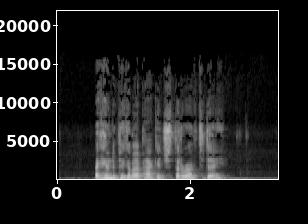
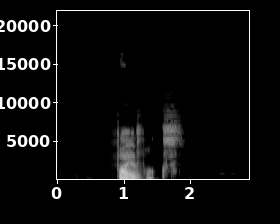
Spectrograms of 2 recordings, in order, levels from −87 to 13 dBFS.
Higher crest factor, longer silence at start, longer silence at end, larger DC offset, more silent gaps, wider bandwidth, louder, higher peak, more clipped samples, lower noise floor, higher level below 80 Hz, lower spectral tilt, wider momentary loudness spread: about the same, 18 dB vs 22 dB; second, 0.55 s vs 0.95 s; second, 0.6 s vs 1.1 s; neither; neither; first, 15.5 kHz vs 8.8 kHz; about the same, -19 LUFS vs -19 LUFS; about the same, -4 dBFS vs -4 dBFS; neither; second, -51 dBFS vs under -90 dBFS; first, -46 dBFS vs -72 dBFS; about the same, -5 dB/octave vs -4 dB/octave; second, 7 LU vs 21 LU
